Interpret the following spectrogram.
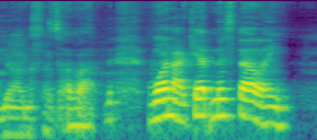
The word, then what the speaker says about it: Yog-Sothoth: If you remember, one of the entries mentions a connection to a being called Yog-Sothoth. One I kept misspelling. Not mispronouncing. I don't think you wrote it. No, yeah. Sothafog?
